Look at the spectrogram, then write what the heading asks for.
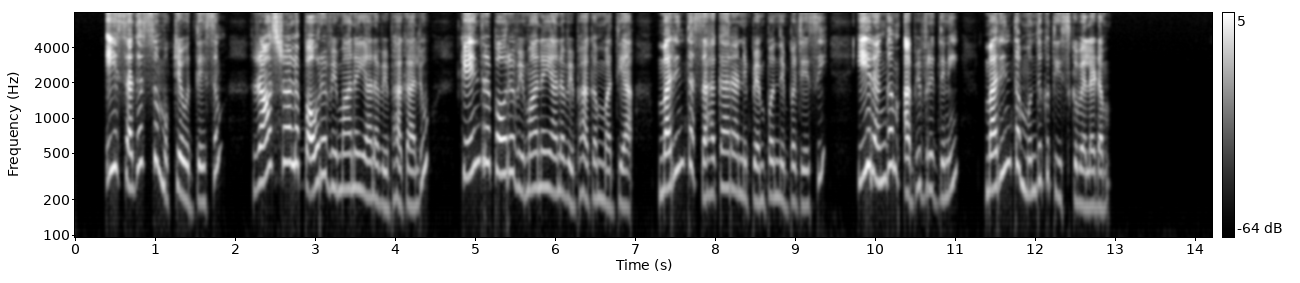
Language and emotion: Telugu, neutral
